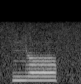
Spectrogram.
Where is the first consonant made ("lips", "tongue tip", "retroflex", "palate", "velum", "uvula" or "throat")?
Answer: palate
